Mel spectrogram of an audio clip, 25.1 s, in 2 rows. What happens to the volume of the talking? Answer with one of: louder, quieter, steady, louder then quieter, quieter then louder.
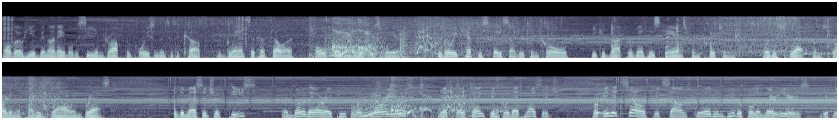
steady.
